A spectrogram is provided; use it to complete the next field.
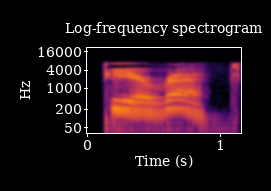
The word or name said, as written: pierrette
